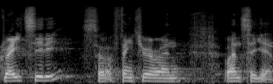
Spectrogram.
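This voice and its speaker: A man talks with a strong French accent at a moderate pace. His pitch is fairly high and his intonation fairly even. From France. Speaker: software developer, conference speaker. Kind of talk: tech conference talk. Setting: stage with audience. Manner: hesitant, many fillers.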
